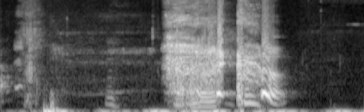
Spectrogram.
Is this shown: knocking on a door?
no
